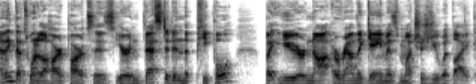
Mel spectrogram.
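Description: This is a normal speaking voice with ordinary pitch variation. Its loudness stays very even. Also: man, fairly low pitch for a man, moderate pace. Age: 40s. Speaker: podcast host and strength coach. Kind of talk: casual interview chat; show intro monologue. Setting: remote call.

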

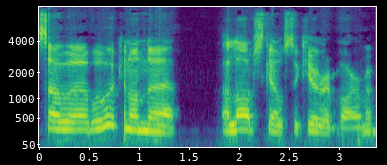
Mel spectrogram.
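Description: In a British accent, a man talks with a dry, close sound that has no echo. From England. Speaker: IT consultant. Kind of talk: casual chat.

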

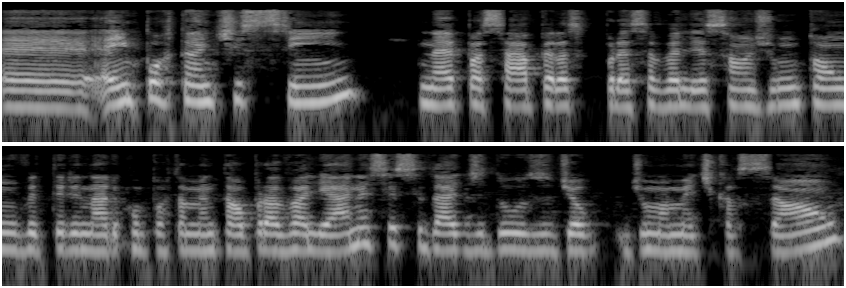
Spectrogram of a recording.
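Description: A woman with a plain, everyday voice speaks at medium pitch and a moderate pace, with hardly any pauses. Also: fairly even intonation. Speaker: veterinarian. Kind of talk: casual chat.

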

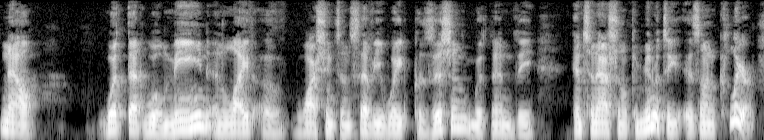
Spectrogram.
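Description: Recorded very cleanly against a silent background, a normal speaking voice moves at a moderate pace with ordinary pitch variation. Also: man, medium pitch for a man. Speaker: historian and author.

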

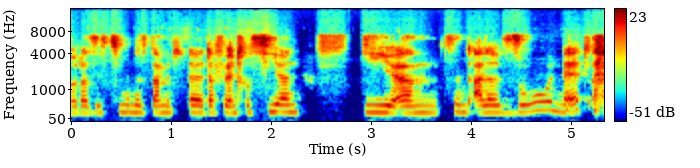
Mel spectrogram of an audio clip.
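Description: Speaking at a moderate pace, the woman keeps a medium pitch and a monotone, flat intonation. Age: 20s. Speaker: minimalism blogger. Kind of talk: casual chat.

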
